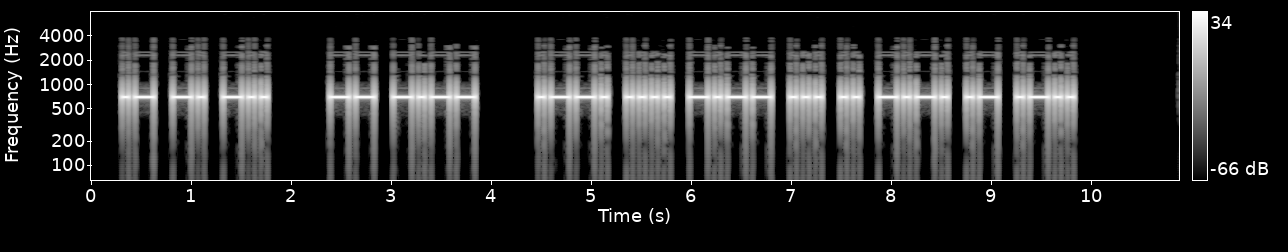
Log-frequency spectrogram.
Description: Morse code, heard as a keyed tone, about 19 wpm, 700 Hz. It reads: AND MY PHYSICAL
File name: Book One / 10-Chapter 10 - 19 WPM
